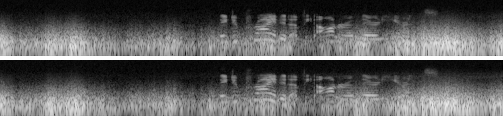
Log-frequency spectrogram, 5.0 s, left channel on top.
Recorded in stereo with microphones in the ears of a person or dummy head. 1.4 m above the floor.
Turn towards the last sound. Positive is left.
turn(degrees=-5)  # may be behind; listen again after turning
